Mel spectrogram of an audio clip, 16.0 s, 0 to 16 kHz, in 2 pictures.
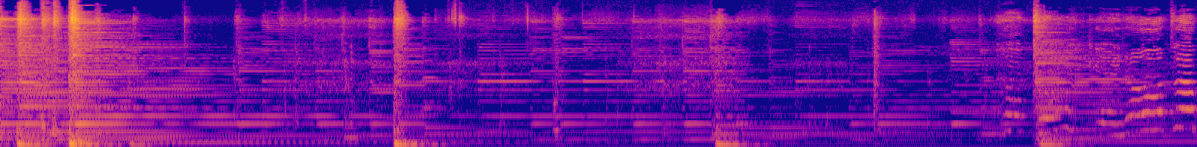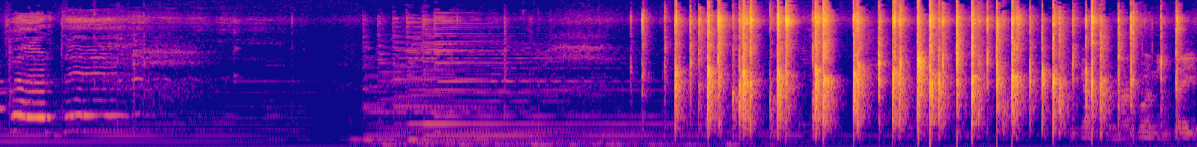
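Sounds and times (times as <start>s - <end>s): acoustic guitar: 0.0s - 15.9s
woman singing: 6.6s - 9.1s
hand clapping: 12.1s - 15.9s.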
